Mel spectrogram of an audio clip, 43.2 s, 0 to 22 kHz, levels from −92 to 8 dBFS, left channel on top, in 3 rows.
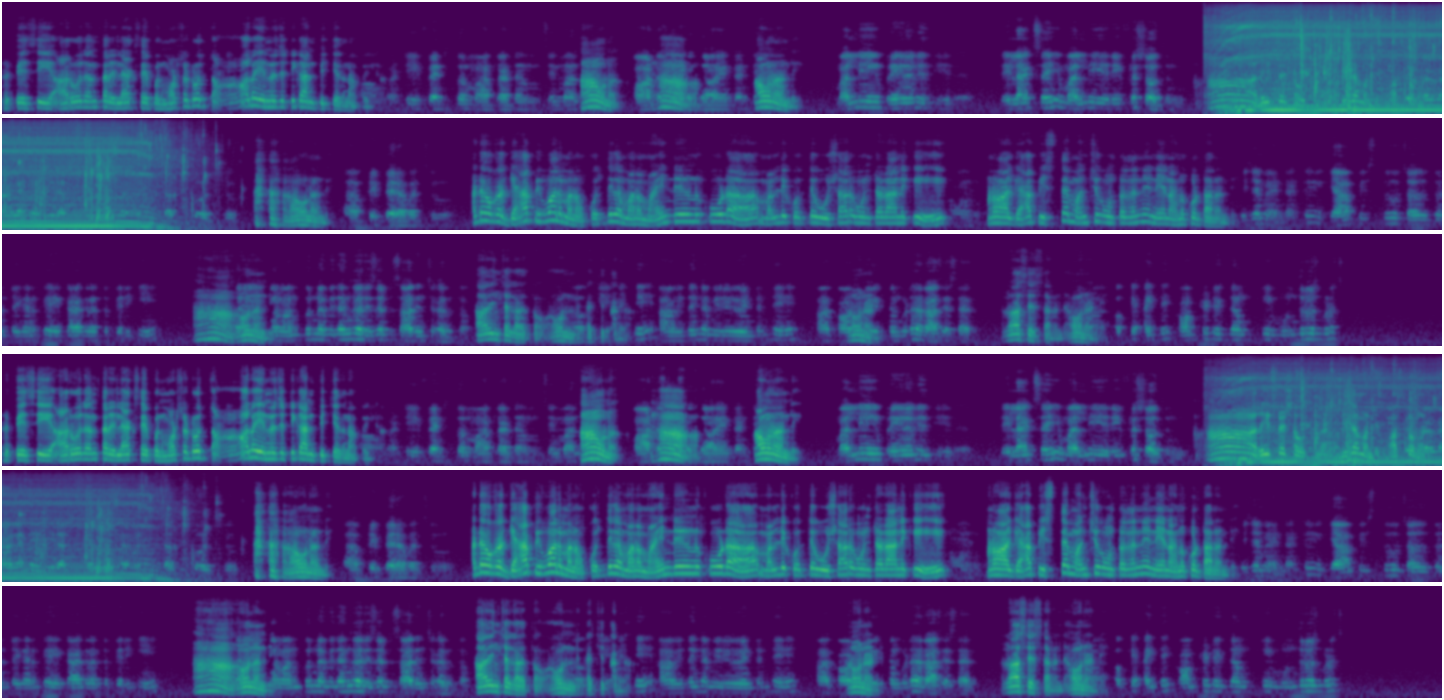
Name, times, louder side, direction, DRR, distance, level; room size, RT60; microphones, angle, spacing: voice 1, 0.0-3.7 5.8-6.1 6.6-6.9 7.5-8.0 12.0-14.2 16.9-17.7 19.1-23.8 24.2-26.7 30.7-31.4 33.5-34.6 34.9-35.0 37.3-37.5 38.8-39.7, right 6 dB, 55° right, 0.3 m, -30 dB
voice 2, 1.8-2.2 3.6-6.0 6.3-7.8 8.3-9.7 10.0-11.8 12.1-12.2 13.8-16.7 17.8-18.8 19.7-19.9 23.9-24.4 26.9-30.3 31.1-33.5 34.5-38.5 39.5-39.8 40.1-42.2, right 1 dB, 5° right, 1.0 m, -45 dB
Engine / Drill, 12.0-16.5, left 7 dB, 55° left, 0.4 m, -33 dB
3.0 x 2.4 x 3.6 m
head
